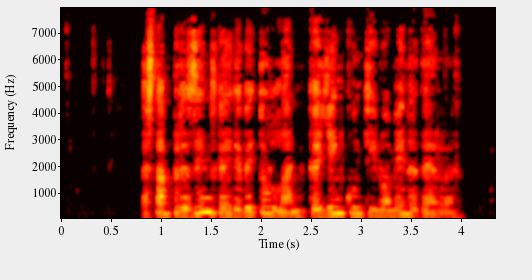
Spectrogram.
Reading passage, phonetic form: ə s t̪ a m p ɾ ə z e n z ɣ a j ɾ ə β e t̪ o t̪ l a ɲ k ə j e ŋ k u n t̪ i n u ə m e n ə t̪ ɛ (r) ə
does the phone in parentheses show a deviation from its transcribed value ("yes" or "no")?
no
